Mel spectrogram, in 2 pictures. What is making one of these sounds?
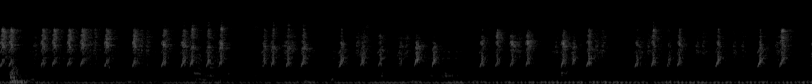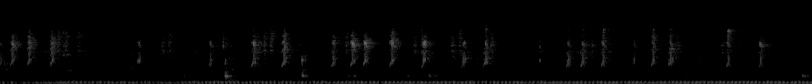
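Small birds chirp rapidly and continuously close by.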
